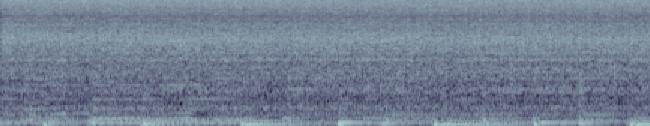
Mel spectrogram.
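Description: Moose meat searing in oil in a cast iron Dutch oven gives a steady, loud sizzle that holds without a break throughout, with no voices.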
